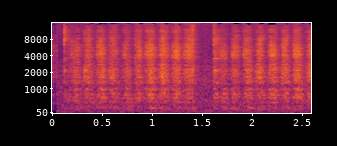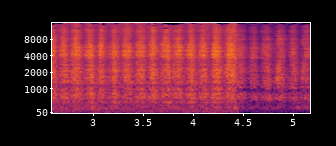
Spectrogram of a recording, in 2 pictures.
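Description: A thick solid silver ring band, held by fingers against a wooden bench pin, is scraped with a steel hand file. Quick, steady rasping strokes of about four per second give a bright, gritty scratching sound, with a brief dip just before the midpoint. The filing eases off near the end.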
